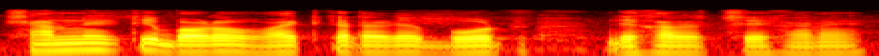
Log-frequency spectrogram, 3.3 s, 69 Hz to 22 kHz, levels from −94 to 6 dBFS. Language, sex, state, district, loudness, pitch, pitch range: Bengali, male, West Bengal, Alipurduar, -20 LUFS, 105 Hz, 100-115 Hz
